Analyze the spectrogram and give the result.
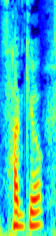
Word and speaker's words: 사귀어: 이게 읽는 거하고 달라요. – 음. – 사귀어라고 읽을 수 없잖아요. – 음. – 그런 거 아시죠? – 네. – 사귀어라고 읽을 수 없어요. – 맞아. 사겨? 사겨? 사겨? 이런 식으로 네.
